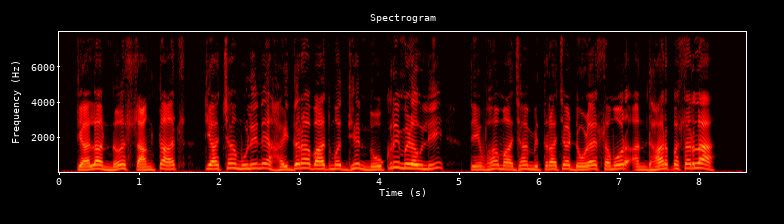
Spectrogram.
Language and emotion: Marathi, surprised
